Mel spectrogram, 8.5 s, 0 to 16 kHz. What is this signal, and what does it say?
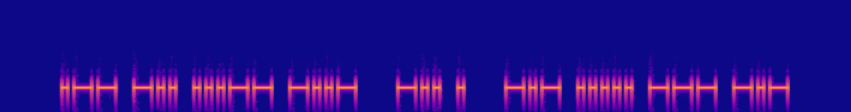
Morse code, heard as a keyed tone, about 20 wpm, 700 Hz. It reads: WD3X DE K5OK
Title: USA Callsign DE Callsign - 4 Characters - 20wpm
